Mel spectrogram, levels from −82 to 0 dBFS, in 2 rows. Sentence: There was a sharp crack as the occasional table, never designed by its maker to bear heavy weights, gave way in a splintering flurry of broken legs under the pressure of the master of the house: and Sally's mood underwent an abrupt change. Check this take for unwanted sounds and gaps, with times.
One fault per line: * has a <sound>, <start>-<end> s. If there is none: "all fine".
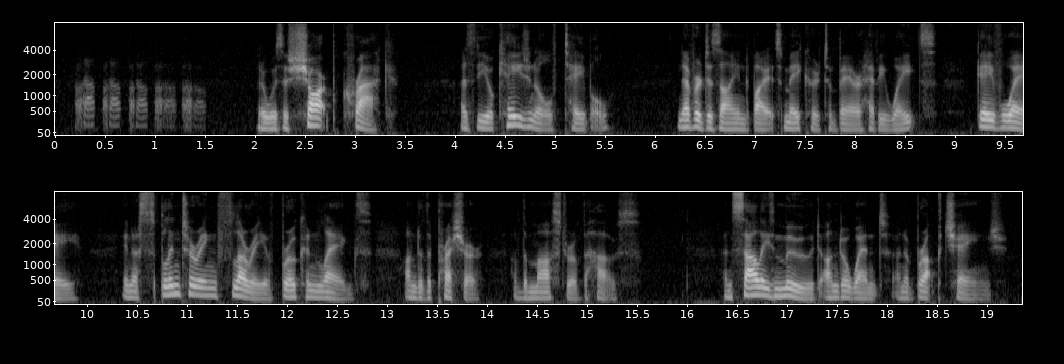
* has a laugh, 0.2-1.5 s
